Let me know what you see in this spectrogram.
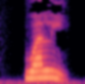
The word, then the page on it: wali: Indonesian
